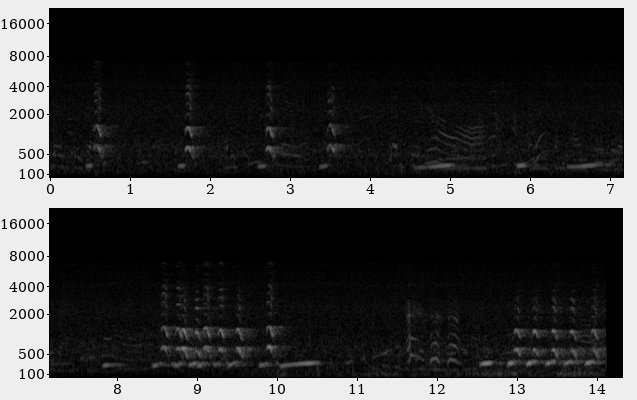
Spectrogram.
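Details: A male siamang at Tampa Zoo, putting on a show, gives loud, harmonic barks and hoots, repeated in quick bursts with a few rising swoops.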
